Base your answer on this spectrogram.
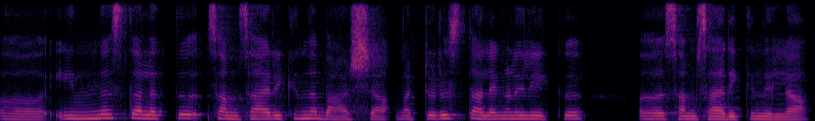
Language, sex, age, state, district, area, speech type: Malayalam, female, 18-30, Kerala, Kannur, urban, spontaneous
